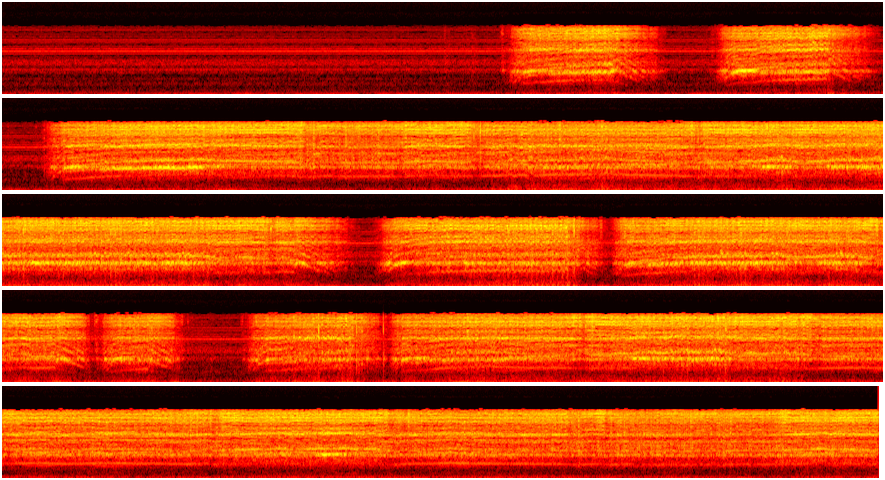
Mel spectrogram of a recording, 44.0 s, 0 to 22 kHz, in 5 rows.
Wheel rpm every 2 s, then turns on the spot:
0, 0, 60, 70, 60, 160, 160, 160, 160, 160, 90, 120, 150, 100, 60, 120, 160, 160, 160, 160, 160, 160.
none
